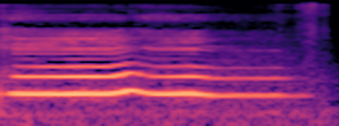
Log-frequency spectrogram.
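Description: A woman's unaccompanied singing voice holding one long note, with a slight lift and fall in pitch about a second in, then fading out and stopping near the end.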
